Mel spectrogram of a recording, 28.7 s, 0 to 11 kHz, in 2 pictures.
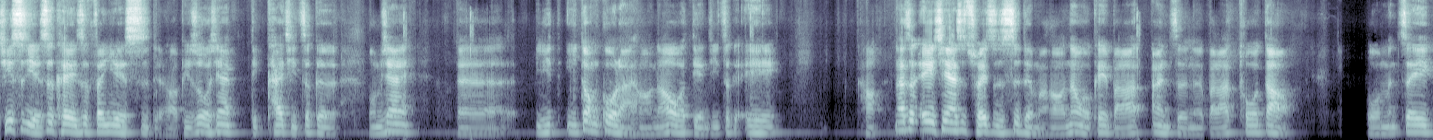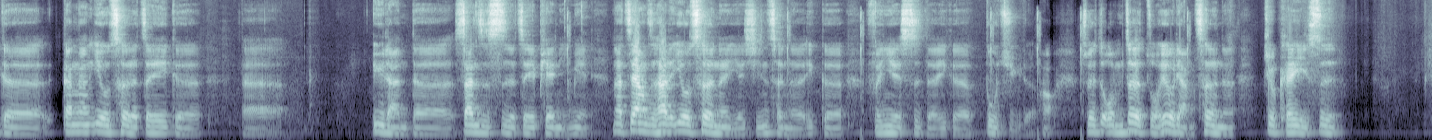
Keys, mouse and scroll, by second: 3.9 click, 4.6 click, 7.4 ctrl+click, 11.3 click, 18.9 click, 19.9 click, 22.1 click, 22.9 click, 24.1 click, 24.6 click, 25.0 click, 26.1 click.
